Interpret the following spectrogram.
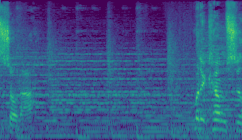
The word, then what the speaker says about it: Sora: Sora is actually pronounced Soda.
